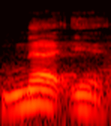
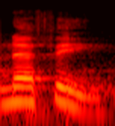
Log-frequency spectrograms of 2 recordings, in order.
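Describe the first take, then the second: First: The word is clipped, like notin, without th or ng. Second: The word is said in full, with th and ng. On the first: The speaker calls it right. "That's how young folks say nothing. ... N-O-T-I-N" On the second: The speaker calls it wrong. "Not nothing"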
